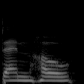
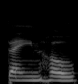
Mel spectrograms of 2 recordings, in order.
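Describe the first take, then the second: First: The first word has a short e vowel. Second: The first word has a long ay vowel.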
